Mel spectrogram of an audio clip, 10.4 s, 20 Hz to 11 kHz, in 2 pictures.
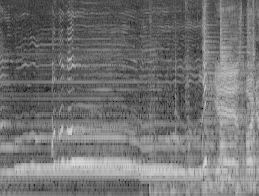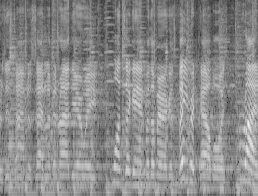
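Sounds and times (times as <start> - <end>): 
low rumbling: 0.0 - 10.3
long howl: 0.2 - 4.2
speech: 5.0 - 10.3.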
